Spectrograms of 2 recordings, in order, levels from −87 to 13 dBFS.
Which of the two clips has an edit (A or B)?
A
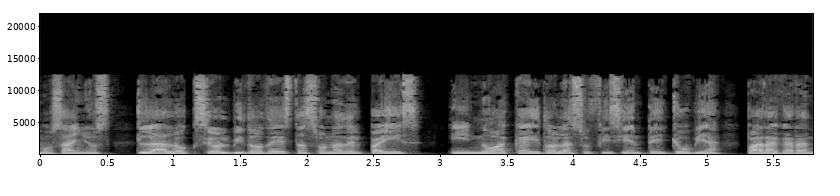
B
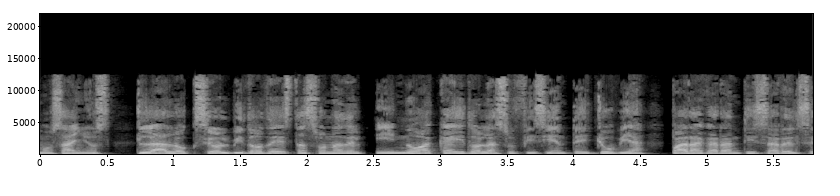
B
